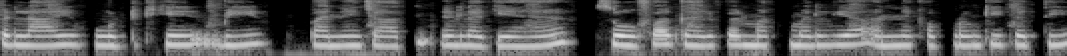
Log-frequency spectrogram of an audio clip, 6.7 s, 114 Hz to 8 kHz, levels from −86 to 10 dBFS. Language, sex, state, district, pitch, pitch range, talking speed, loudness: Hindi, female, Uttarakhand, Uttarkashi, 265 Hz, 255-270 Hz, 125 wpm, -16 LUFS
